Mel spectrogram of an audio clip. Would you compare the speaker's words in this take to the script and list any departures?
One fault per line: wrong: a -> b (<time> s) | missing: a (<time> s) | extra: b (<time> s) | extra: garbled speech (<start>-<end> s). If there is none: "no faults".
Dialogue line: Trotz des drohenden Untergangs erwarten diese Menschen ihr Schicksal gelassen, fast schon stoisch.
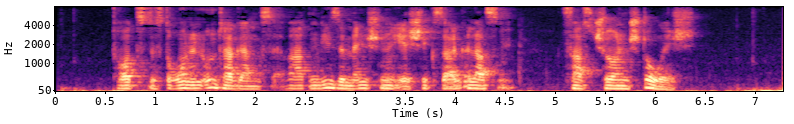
no faults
